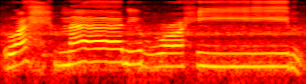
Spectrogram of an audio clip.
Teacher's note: را کو موٹا پڑھنا ہے اور ہا کا مخرج نکالنا ہے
